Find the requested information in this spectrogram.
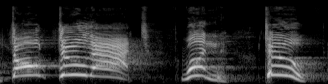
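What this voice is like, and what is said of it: Stern parental dad voice. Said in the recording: “I'm using my dad voice, you know, that one.”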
